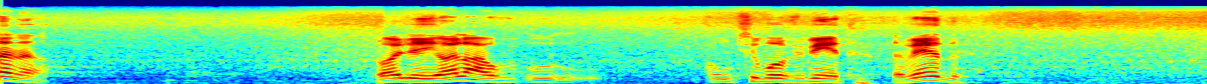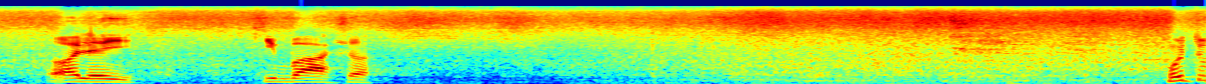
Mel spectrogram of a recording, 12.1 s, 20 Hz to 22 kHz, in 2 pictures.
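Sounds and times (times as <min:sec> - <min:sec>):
steady rushing noise: 0:03.4 - 0:12.0.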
